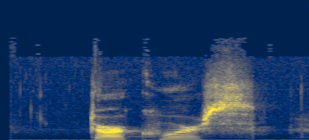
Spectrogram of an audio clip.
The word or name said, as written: dark horse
